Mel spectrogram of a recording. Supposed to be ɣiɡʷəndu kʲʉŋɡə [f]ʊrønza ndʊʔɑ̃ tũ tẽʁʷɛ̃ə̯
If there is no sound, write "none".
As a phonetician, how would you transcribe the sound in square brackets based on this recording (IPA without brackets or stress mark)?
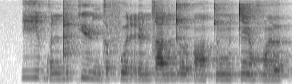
f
